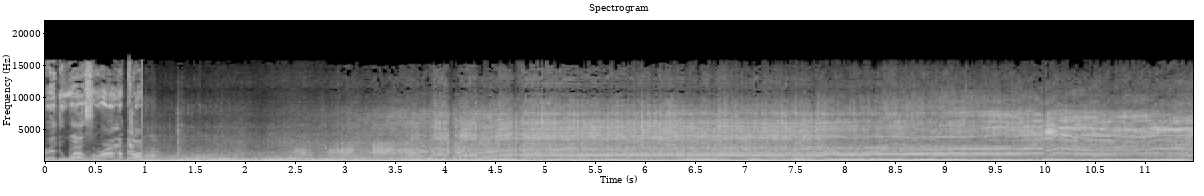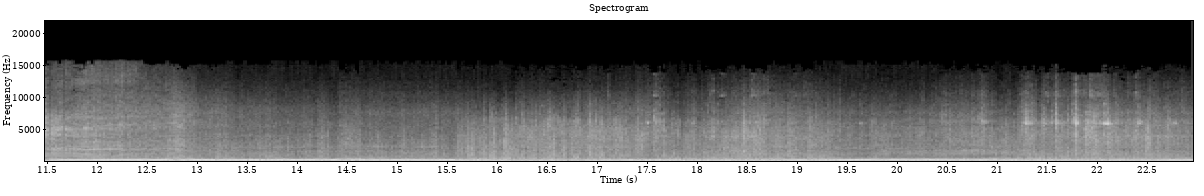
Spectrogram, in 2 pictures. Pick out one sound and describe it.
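A buggy engine idles and revs loudly close by.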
